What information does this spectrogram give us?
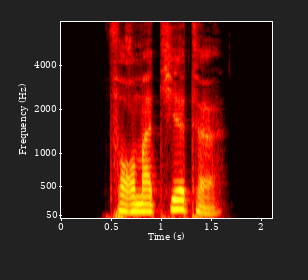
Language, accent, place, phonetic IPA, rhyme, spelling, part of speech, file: German, Germany, Berlin, [fɔʁmaˈtiːɐ̯tə], -iːɐ̯tə, formatierte, adjective / verb, De-formatierte.ogg
- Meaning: inflection of formatieren: 1. first/third-person singular preterite 2. first/third-person singular subjunctive II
